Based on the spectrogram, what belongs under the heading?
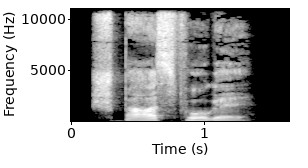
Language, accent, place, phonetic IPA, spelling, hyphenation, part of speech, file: German, Germany, Berlin, [ˈʃpaːsˌfoːɡl̩], Spaßvogel, Spaß‧vo‧gel, noun, De-Spaßvogel.ogg
- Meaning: joker, jester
